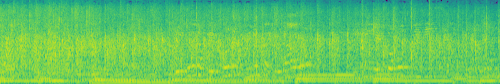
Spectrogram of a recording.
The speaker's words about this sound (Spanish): Amén y amén. Amén. Dale un fuerte aplauso.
